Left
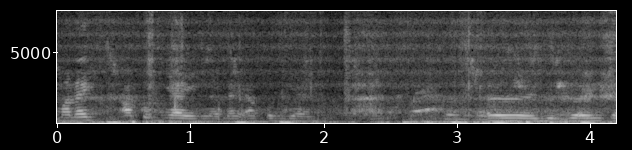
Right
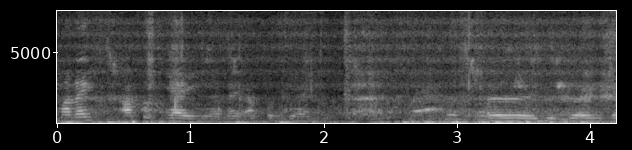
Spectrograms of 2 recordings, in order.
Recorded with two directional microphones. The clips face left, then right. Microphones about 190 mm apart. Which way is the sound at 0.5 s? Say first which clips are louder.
Even; 10° left (ahead or behind).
